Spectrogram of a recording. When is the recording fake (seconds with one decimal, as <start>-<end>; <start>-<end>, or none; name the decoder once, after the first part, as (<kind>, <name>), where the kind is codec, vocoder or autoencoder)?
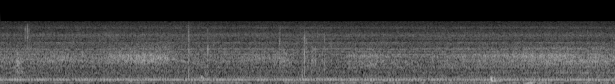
none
